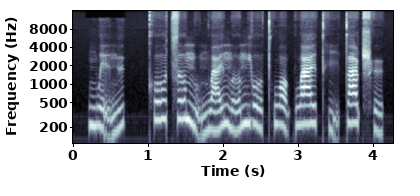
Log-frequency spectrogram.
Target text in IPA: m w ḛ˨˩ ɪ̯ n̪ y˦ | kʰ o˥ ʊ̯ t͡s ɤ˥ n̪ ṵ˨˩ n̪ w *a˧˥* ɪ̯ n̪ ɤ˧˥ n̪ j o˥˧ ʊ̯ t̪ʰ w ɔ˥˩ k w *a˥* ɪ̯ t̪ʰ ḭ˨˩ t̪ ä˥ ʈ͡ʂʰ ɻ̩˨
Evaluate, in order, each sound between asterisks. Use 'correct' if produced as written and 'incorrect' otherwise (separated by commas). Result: correct, correct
